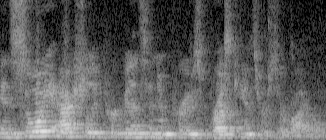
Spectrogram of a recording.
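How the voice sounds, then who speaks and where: With noticeable background noise, a woman of medium pitch talks at a fairly quick pace and with ordinary pitch variation. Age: 60s. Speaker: doctor giving a health talk. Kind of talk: lecture.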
